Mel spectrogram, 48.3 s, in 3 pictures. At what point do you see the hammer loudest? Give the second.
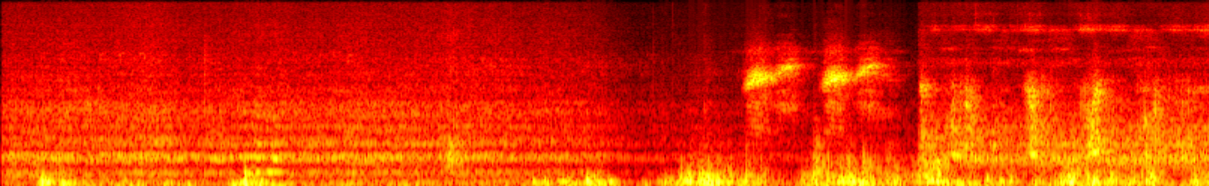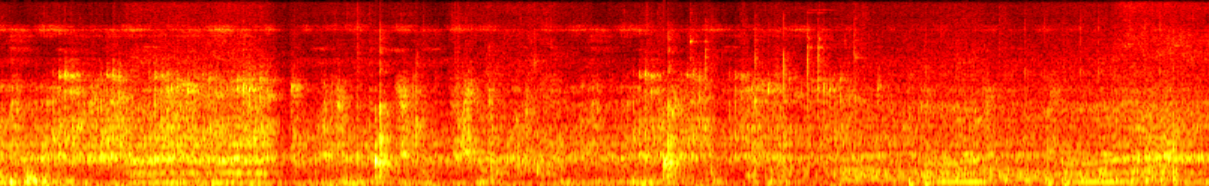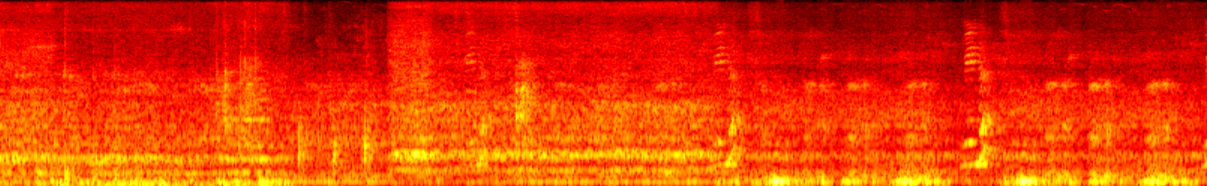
32 s.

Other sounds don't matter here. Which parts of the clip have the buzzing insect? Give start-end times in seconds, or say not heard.
0.0-48.2.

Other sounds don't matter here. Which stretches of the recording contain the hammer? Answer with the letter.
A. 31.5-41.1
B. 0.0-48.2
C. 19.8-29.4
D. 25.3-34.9
D.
